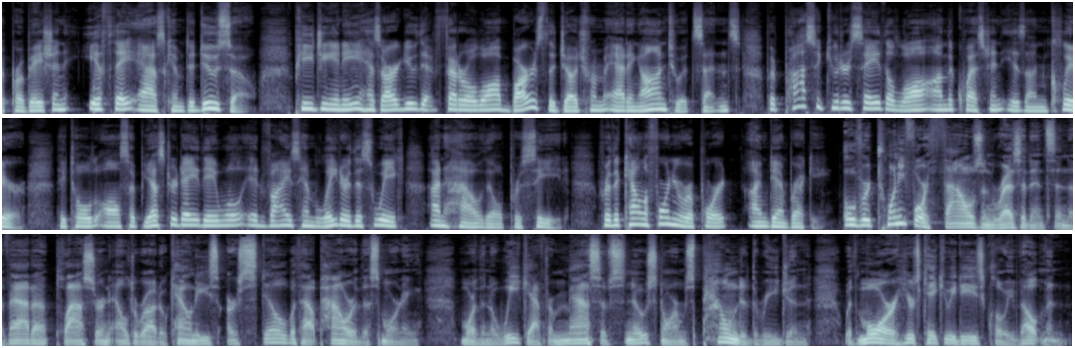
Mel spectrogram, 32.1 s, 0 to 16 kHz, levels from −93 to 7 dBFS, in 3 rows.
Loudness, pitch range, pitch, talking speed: -17 LUFS, 105-160 Hz, 130 Hz, 165 wpm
